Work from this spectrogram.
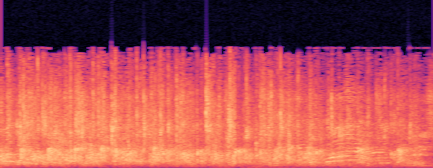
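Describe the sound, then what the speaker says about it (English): A crowd claps loudly and steadily at a community basketball event in El Paso, dense applause close by with voices calling out beneath it. "Clap your hands if this is the poster."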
